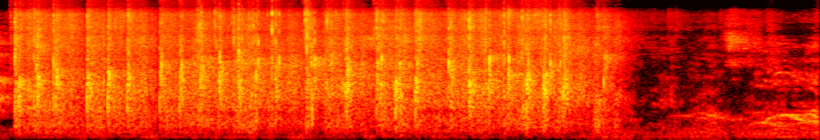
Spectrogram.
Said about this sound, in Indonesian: Dengan mengucap Bismillahirrahmanirrahim, kegiatan persami gugus pangkalan SMP Darussalam dinyatakan dibuka. Dua kali tepuk pramuka.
